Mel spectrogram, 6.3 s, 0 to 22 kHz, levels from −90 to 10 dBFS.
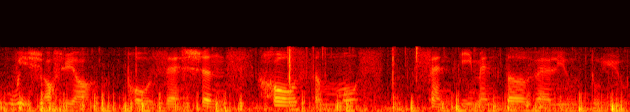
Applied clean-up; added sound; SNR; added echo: none; Fire; -2 dB; none.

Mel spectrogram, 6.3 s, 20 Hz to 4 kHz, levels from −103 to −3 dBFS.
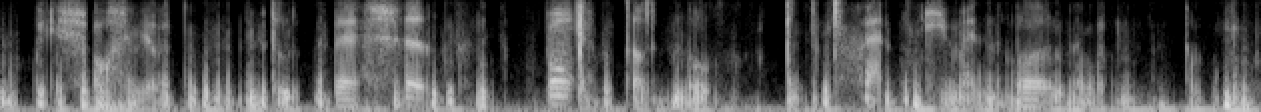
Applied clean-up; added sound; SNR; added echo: neural diffusion model UNIVERSE++.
